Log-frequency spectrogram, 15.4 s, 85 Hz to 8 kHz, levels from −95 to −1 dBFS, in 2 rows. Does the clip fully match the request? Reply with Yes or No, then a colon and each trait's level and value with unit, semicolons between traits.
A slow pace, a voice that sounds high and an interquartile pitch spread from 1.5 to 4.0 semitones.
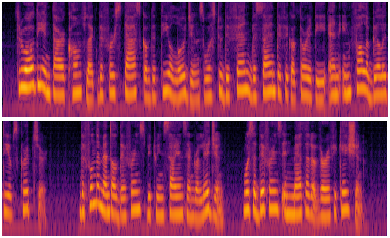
Yes: slow, 130 wpm; high, 215 Hz; average, 3.5 semitones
